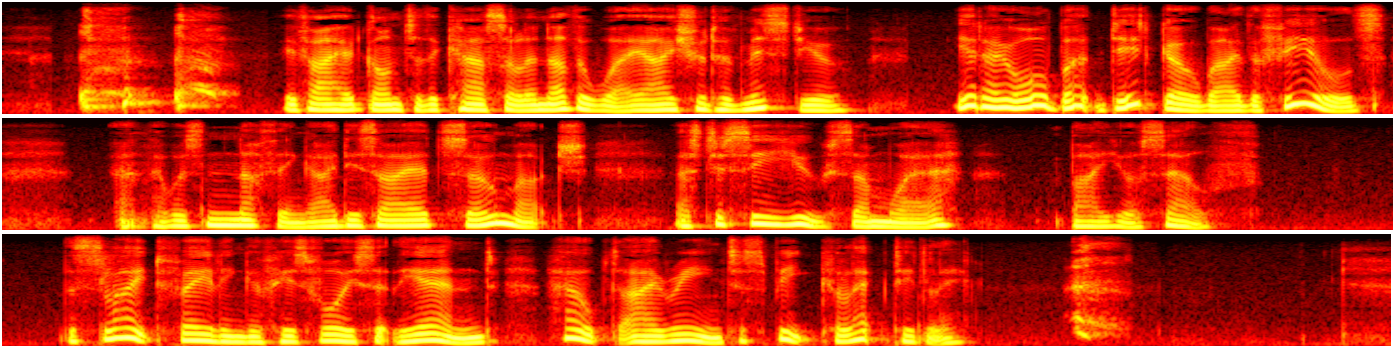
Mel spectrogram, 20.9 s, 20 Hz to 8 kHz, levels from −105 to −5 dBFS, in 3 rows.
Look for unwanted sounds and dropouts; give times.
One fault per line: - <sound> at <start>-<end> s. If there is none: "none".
- cough at 0.4-1.2 s
- sneeze at 19.2-19.6 s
